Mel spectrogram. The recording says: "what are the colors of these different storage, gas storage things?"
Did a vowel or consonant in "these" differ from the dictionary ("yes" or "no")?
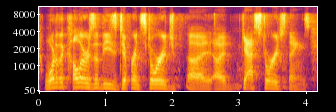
no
